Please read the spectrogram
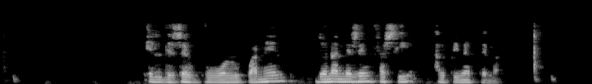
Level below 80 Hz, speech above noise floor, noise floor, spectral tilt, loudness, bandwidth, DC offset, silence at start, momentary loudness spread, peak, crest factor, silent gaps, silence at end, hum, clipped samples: -50 dBFS; 53 dB; -73 dBFS; -5 dB/octave; -22 LUFS; 7.2 kHz; under 0.1%; 0.15 s; 14 LU; -4 dBFS; 18 dB; 5.23-5.27 s; 0.35 s; none; under 0.1%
